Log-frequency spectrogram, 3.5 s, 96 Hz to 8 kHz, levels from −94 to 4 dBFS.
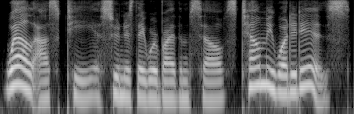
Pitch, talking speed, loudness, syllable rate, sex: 205 Hz, 255 wpm, -20 LUFS, 5.6 syllables/s, female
